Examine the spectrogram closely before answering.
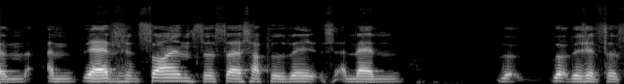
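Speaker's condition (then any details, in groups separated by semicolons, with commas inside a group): Tongue cancer surgery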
